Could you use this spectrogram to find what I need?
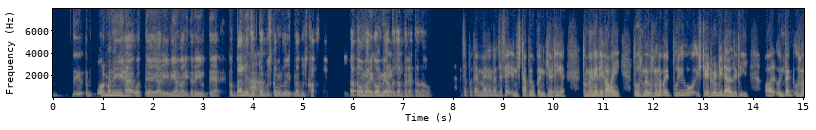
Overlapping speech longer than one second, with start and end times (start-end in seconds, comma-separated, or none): none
